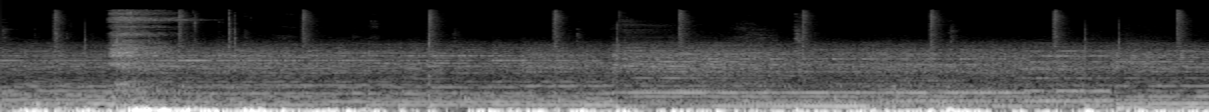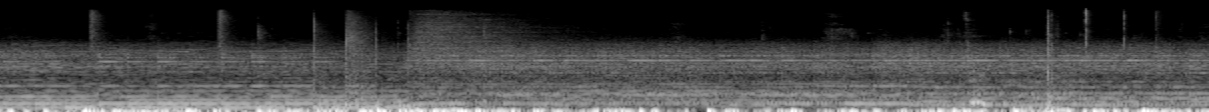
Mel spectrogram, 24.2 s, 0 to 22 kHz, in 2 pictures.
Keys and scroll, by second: 0.5 ctrl+a, 1.9 ctrl+g, 8.8 ctrl+0, 22.2 3, 22.5 Return.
